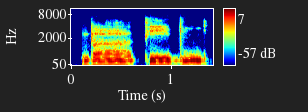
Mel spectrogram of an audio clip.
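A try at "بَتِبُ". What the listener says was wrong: টিতে একটু স্লাইড বেশি হয়ে গেছে হ্যাঁ বা তিবু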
